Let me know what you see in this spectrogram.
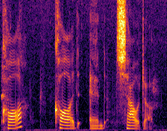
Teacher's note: they are a non-rotic variety so the r sound will be dropped or silent except before a vowel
